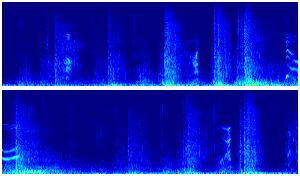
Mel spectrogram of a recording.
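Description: Weapon strikes and magic blasts hit a giant spider.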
